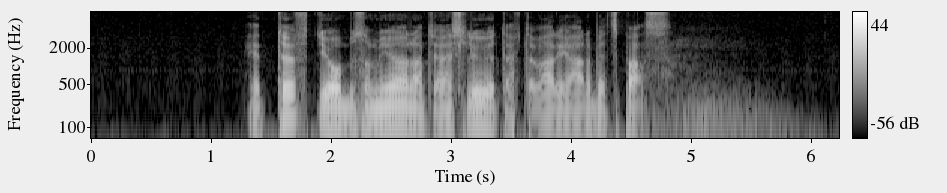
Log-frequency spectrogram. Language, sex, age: Swedish, male, 42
